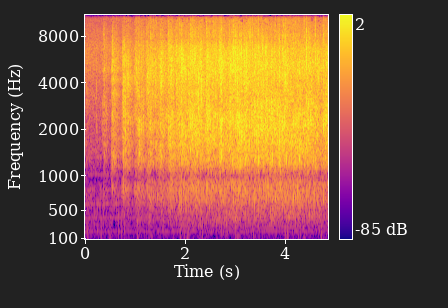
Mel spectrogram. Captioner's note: applause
